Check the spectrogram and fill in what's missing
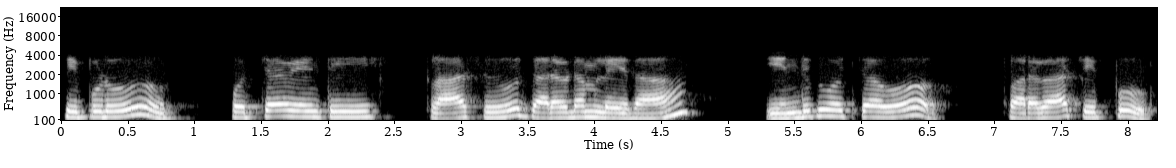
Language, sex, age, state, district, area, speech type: Telugu, female, 60+, Andhra Pradesh, West Godavari, rural, conversation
